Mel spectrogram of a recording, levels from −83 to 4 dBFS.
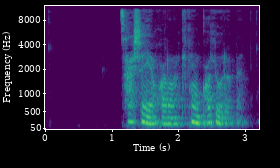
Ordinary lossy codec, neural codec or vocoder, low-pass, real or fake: MP3, 96 kbps; vocoder, 24 kHz, 100 mel bands, Vocos; 10.8 kHz; fake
